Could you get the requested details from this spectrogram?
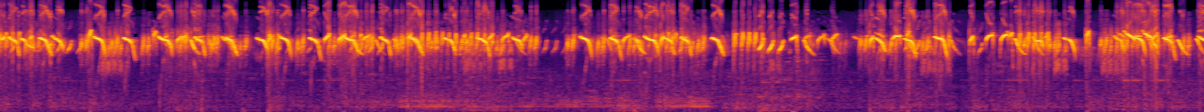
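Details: Cinereous tit call, used as a lure. A long, nearly nonstop stream of high, rapid chirps and falling notes, dense and restless, with only momentary dips and a faint low murmur partway through.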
